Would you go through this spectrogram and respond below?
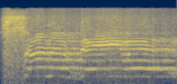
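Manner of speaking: high, slow, loud, drawn-out, desperate shout.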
